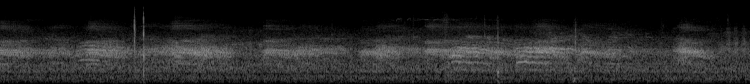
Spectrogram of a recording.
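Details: Many crows giving rough, grating caws in overlapping pulses roughly once a second, a continuous raucous din broken by brief louder bursts and a couple of sharp knocks.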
